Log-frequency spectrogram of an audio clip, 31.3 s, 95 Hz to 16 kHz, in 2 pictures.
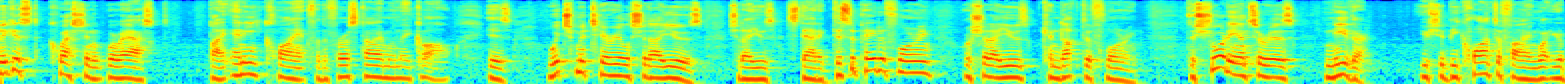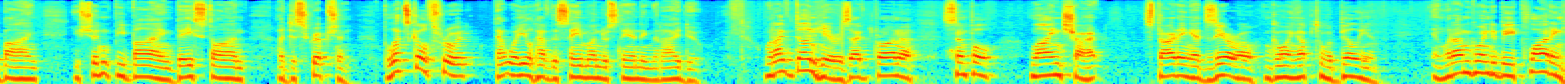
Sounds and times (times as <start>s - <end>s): Speech: 0.0s - 22.7s, 23.3s - 31.3s.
